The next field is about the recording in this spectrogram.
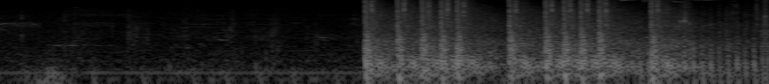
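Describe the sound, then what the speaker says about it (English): Suppressive gunfire in a military shooter game, a sudden loud stretch of dense rapid shots and bursts after a quieter start with a voice speaking. "Throwing suppressive fire."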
